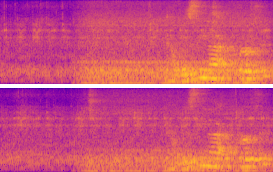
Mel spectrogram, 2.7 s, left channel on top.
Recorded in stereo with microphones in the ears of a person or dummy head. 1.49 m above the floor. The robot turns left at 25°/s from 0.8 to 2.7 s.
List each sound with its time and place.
1.6 s a woman speaking: 30° left (ahead or behind), 2 m; by 2.6 s 5° left (ahead or behind), 2 m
